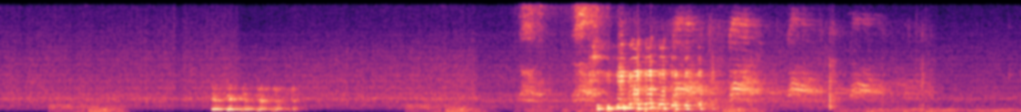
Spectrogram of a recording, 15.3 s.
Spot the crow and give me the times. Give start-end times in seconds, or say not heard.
7.7-14.1.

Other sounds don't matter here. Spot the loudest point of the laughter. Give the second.
9 s.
